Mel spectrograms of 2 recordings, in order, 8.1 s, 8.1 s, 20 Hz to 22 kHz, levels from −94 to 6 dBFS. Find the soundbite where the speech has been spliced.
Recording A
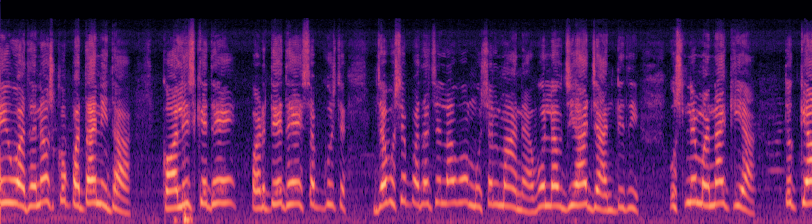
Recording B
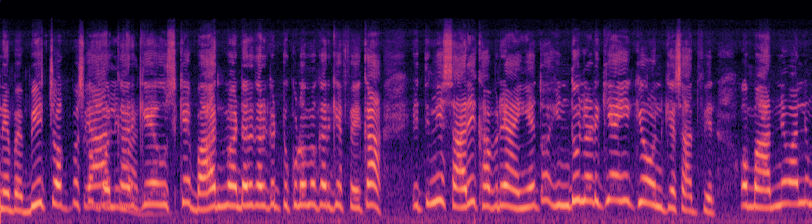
B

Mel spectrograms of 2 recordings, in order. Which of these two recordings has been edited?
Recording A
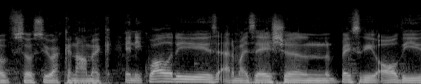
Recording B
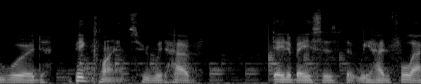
A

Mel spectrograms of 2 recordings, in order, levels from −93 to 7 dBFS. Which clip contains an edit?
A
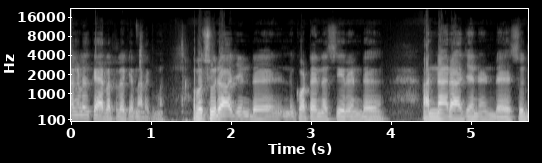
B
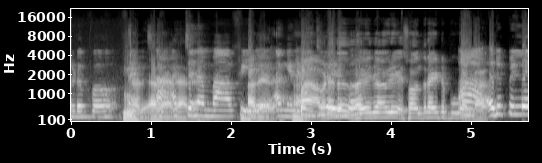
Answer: B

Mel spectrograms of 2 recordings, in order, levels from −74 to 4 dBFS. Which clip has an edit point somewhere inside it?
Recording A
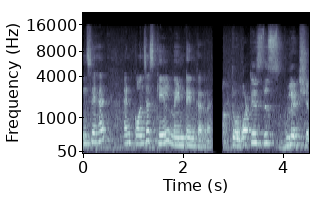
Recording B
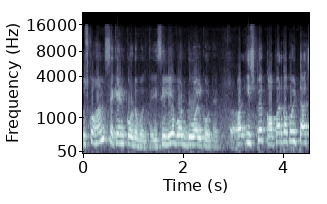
A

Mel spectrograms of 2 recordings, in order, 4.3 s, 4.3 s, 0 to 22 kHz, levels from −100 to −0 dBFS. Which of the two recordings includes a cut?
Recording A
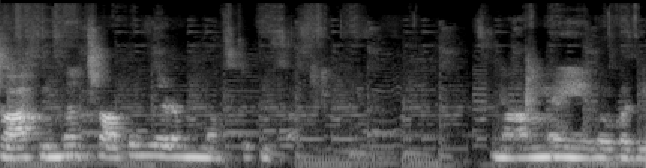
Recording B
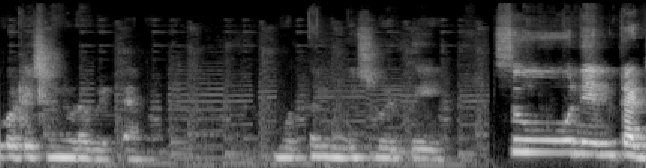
B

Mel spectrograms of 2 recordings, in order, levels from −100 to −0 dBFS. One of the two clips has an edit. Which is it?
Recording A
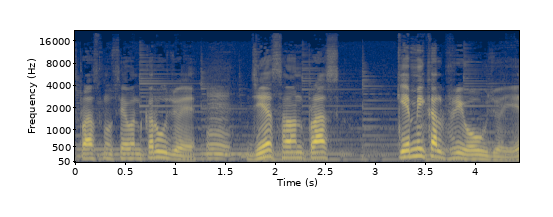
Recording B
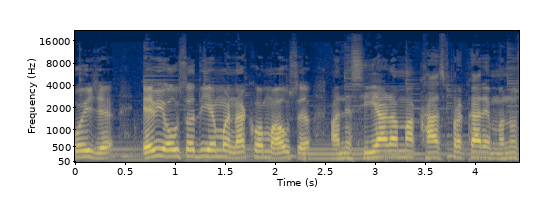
B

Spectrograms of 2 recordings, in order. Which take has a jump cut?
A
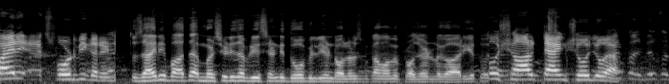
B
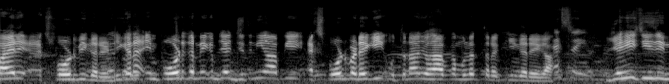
A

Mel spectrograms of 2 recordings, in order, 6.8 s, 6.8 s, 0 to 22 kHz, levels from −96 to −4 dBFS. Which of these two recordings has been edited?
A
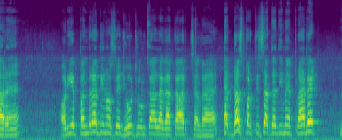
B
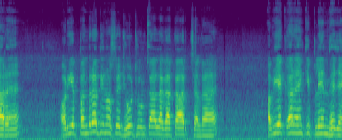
A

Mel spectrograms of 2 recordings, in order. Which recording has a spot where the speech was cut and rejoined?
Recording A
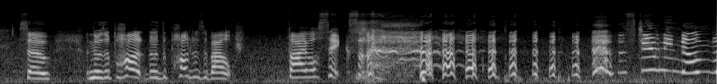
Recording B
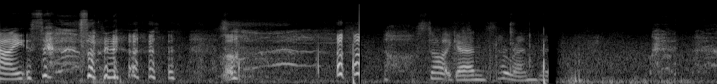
B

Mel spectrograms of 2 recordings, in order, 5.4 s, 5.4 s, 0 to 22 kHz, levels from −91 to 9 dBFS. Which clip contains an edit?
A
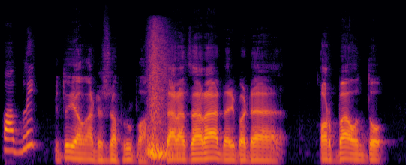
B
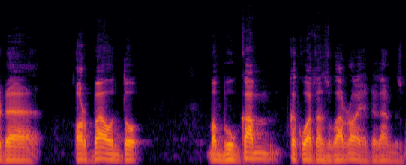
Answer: A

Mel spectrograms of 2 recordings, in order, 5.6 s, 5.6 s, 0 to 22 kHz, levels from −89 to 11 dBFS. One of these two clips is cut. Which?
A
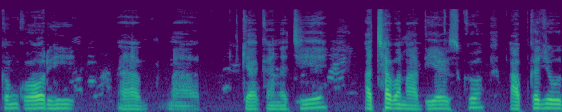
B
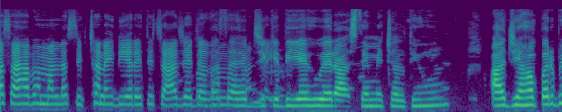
B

